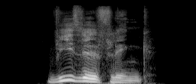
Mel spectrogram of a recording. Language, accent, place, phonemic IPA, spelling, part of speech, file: German, Germany, Berlin, /ˈviːzl̩ˌflɪŋk/, wieselflink, adjective, De-wieselflink.ogg
- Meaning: nimble (as a weasel)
